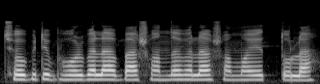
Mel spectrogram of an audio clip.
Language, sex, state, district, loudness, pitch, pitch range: Bengali, female, West Bengal, Cooch Behar, -15 LUFS, 220 Hz, 215-220 Hz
